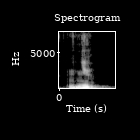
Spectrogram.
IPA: ɲ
